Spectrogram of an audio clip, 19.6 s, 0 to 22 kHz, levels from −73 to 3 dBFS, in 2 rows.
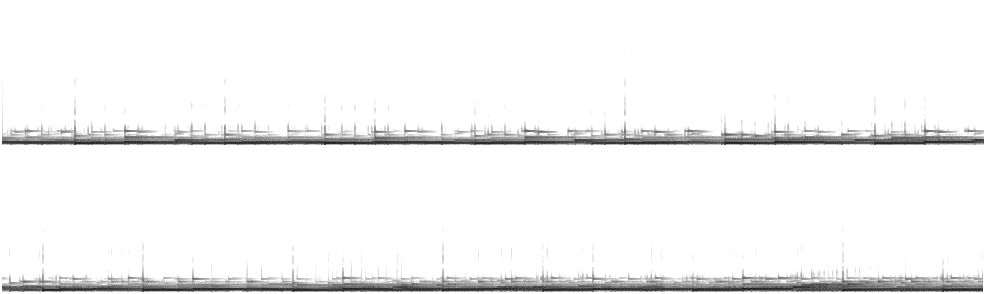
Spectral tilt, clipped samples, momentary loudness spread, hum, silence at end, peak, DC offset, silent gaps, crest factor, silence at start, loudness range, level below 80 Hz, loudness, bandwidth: -9.5 dB/octave; under 0.1%; 4 LU; none; 0 s; -2 dBFS; under 0.1%; none; 14 dB; 0 s; 1 LU; -48 dBFS; -16 LUFS; 3.1 kHz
